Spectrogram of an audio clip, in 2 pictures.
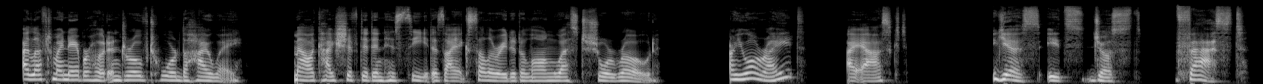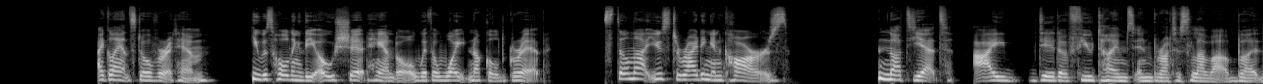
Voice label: South German; SANCTUM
